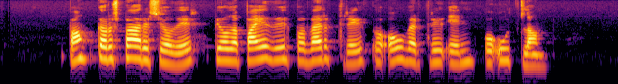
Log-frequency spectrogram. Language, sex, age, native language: Icelandic, female, 40-49, Icelandic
